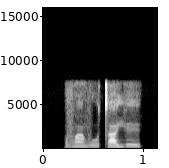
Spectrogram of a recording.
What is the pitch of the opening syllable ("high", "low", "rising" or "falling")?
low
